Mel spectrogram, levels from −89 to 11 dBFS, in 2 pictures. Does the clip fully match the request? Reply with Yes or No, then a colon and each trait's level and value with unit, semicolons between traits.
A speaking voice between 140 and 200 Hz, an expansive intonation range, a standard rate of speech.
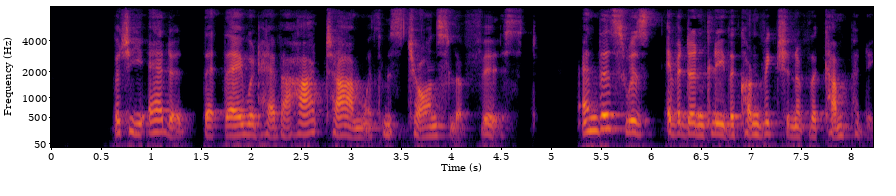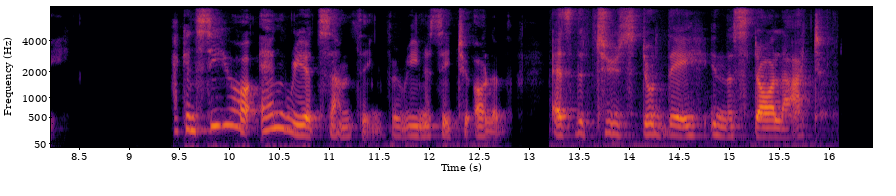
Yes: medium, 185 Hz; wide, 7.2 semitones; average, 155 wpm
